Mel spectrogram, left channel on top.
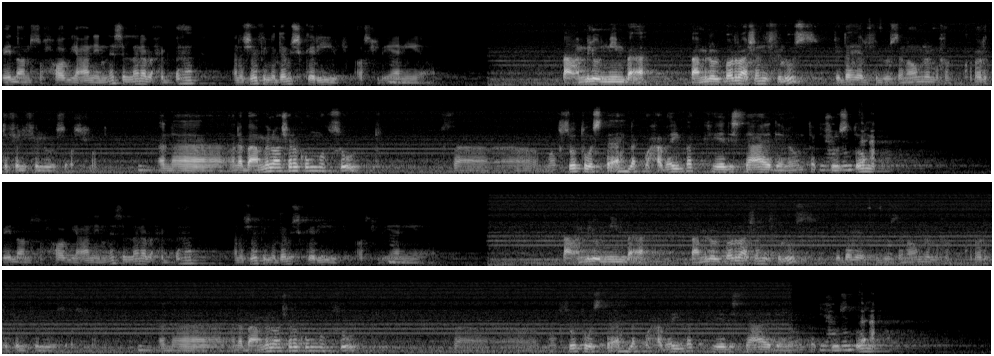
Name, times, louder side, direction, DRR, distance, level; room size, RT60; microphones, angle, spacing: voice 1, 0.0-2.0 2.3-4.3 5.6-6.5 6.8-10.9 11.5-13.5 14.4-18.6, left 6 dB, 80° left, 0.5 m, -27 dB
sound 1, 4.8-17.8, right 2 dB, 35° right, 2.4 m, -43 dB
voice 2, 18.1-18.6, equal, 5° left, 0.5 m, -35 dB
22.5 x 12.0 x 9.8 m
head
